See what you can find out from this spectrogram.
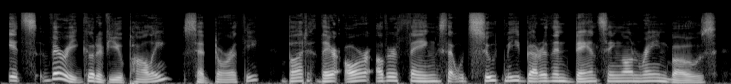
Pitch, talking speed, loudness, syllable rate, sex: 145 Hz, 180 wpm, -19 LUFS, 4.8 syllables/s, male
